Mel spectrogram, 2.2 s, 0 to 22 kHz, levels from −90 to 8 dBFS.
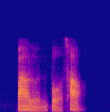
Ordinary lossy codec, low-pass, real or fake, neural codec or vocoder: AAC, 32 kbps; 5.4 kHz; fake; codec, 16 kHz in and 24 kHz out, 0.4 kbps, LongCat-Audio-Codec, fine tuned four codebook decoder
